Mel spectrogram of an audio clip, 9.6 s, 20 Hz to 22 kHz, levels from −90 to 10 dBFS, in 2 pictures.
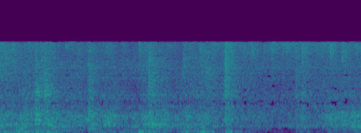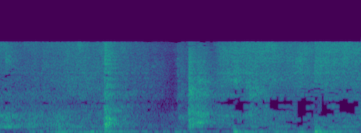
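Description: Everyday sounds here, and the whole clip carries AAC compression damage you can plainly hear. Nothing comes through above 6 kHz, so everything sounds dull and boxed in, and the sustained parts have that smeared, warbly, fizzy texture you get when too few bits are spread across the spectrum. It's most likely AAC-LC squeezed hard, and the amount of damage fits a bitrate down around 24 kbps.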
